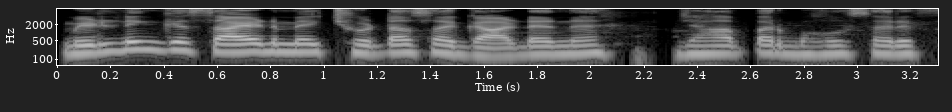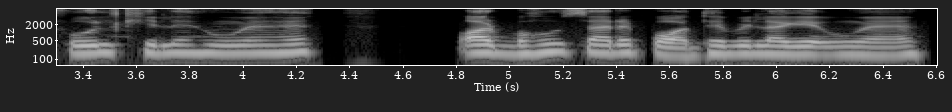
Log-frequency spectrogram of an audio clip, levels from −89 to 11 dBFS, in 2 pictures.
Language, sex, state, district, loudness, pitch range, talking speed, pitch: Hindi, male, Jharkhand, Palamu, -22 LUFS, 160-175 Hz, 225 wpm, 170 Hz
